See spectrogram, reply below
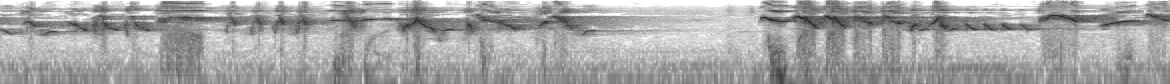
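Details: Blackthroat in full, rapid song with its characteristic phrasing: a run of high twitters and slurred whistles, a brief silent pause near the three-second mark, then a fresh energetic burst of rising and falling notes.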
